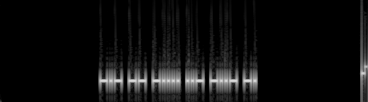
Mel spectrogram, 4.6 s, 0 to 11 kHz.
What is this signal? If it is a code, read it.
Morse code, heard as a keyed tone, about 40 wpm, 700 Hz. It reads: KM6UXN
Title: USA Call Signs - 6 Characters - 6x Character Spacing - 40wpm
